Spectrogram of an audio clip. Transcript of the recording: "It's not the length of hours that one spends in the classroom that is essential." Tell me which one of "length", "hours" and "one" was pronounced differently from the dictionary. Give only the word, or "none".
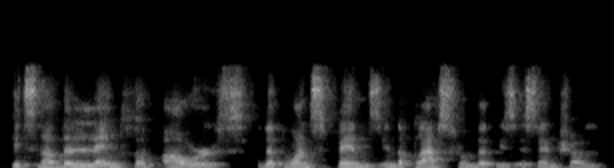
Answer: hours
